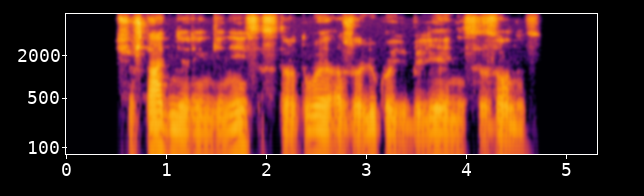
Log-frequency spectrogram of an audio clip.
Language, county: Lithuanian, Vilnius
